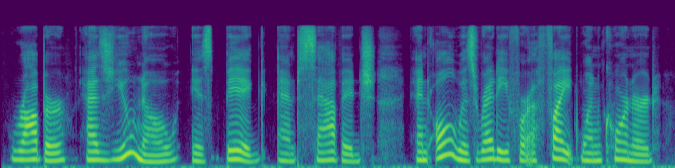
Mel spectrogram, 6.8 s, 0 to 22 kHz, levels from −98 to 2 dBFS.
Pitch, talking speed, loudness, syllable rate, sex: 200 Hz, 140 wpm, -17 LUFS, 4.1 syllables/s, female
